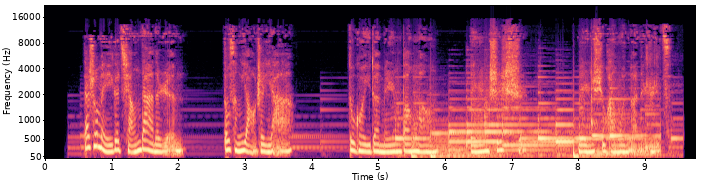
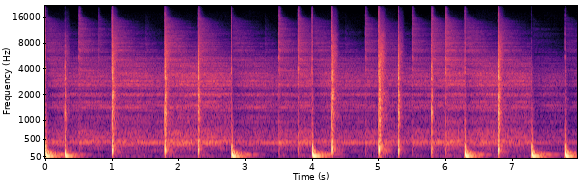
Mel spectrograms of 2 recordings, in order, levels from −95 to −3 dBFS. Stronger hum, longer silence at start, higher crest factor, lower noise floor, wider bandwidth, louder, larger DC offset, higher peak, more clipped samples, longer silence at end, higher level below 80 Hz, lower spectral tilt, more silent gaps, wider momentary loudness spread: neither; first, 0.35 s vs 0 s; second, 8 dB vs 18 dB; first, -45 dBFS vs -34 dBFS; second, 13.5 kHz vs over 20 kHz; first, -9 LUFS vs -19 LUFS; neither; about the same, 0 dBFS vs 0 dBFS; neither; first, 0.2 s vs 0 s; about the same, -26 dBFS vs -22 dBFS; first, -6 dB/octave vs -4.5 dB/octave; neither; second, 7 LU vs 15 LU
